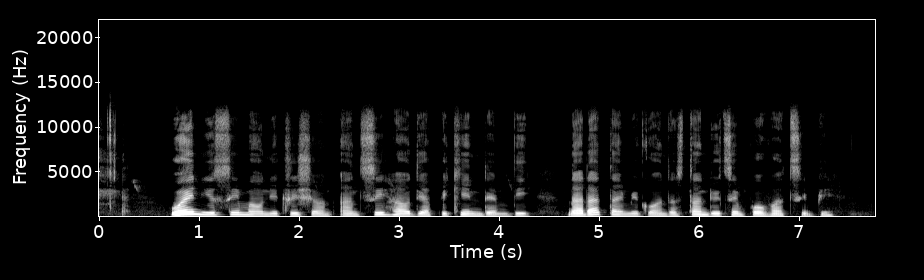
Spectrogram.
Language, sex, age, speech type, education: Nigerian Pidgin, female, 30-45, spontaneous, tertiary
